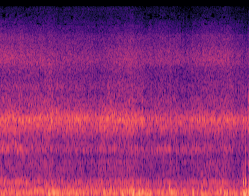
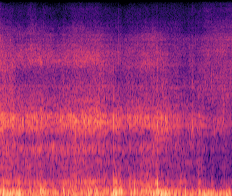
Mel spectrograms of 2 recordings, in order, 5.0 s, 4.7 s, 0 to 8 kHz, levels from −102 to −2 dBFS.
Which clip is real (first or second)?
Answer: first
